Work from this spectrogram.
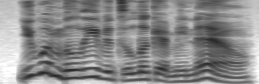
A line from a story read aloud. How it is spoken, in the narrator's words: Mom chuckled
